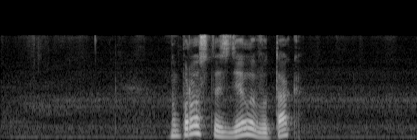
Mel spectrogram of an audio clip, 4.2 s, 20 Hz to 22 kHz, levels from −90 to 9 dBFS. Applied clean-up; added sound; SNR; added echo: none; none; none; none.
